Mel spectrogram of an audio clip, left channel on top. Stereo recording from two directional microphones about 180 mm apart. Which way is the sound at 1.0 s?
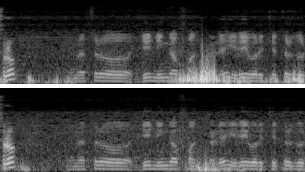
50° left (ahead or behind).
